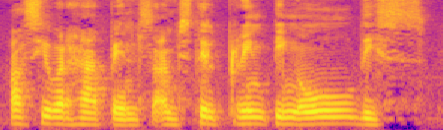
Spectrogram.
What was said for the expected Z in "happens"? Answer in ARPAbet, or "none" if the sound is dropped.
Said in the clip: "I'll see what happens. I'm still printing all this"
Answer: S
